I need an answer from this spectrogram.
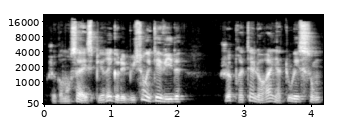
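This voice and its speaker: A man narrating an audiobook in an expressive, dramatic reading style. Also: medium pitch, a little fast, vocal fry. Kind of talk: scripted narration.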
